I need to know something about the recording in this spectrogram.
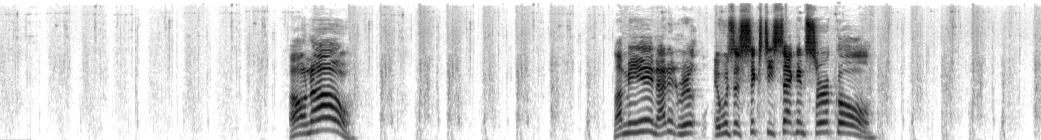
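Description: Footsteps run over dry ground.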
